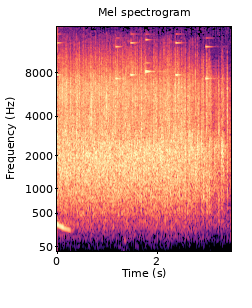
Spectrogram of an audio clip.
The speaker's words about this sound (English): Please put your hands together for... Brevity!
